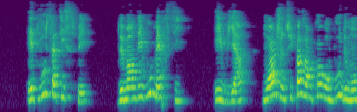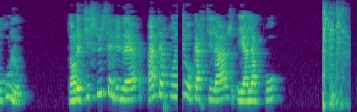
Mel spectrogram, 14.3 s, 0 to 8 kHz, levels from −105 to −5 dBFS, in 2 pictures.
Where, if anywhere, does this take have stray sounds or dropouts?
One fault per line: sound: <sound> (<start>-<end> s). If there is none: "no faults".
sound: dropout (10.7-10.8 s)
sound: thud (13.6-14.2 s)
